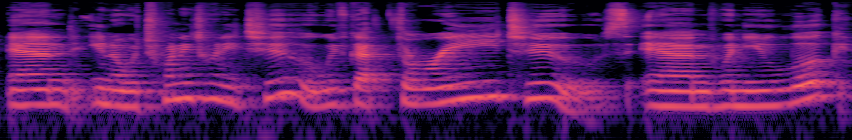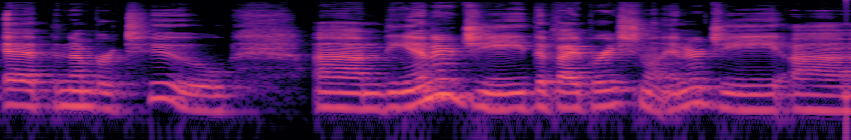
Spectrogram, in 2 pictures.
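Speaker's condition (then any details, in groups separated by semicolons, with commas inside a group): No condition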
